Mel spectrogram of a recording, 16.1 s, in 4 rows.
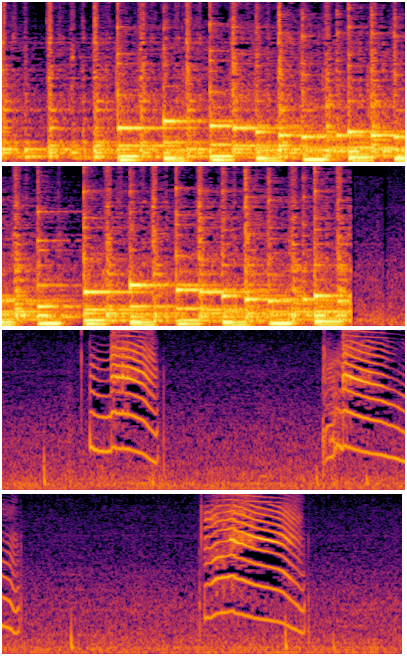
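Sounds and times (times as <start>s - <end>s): kitten meowing: 8.8s - 9.7s, 11.2s - 12.4s, 14.0s - 15.2s.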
